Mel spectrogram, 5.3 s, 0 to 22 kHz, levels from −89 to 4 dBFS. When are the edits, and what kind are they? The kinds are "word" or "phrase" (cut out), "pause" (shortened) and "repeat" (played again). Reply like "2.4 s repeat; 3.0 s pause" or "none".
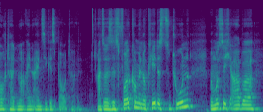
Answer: none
